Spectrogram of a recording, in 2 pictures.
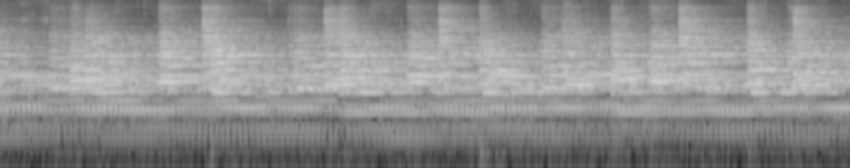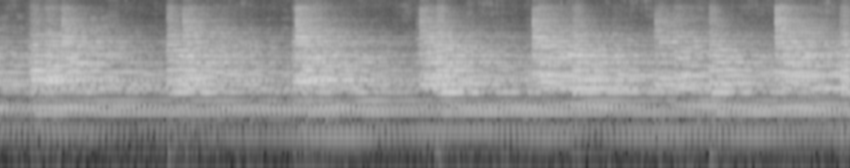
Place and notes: Tours, France - Cathedral bells
The Saint-Gatien cathedral bells. It's nothing else than cauldrons, this bells have a pure bad sound, not very respectable for a big cathedral like that.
